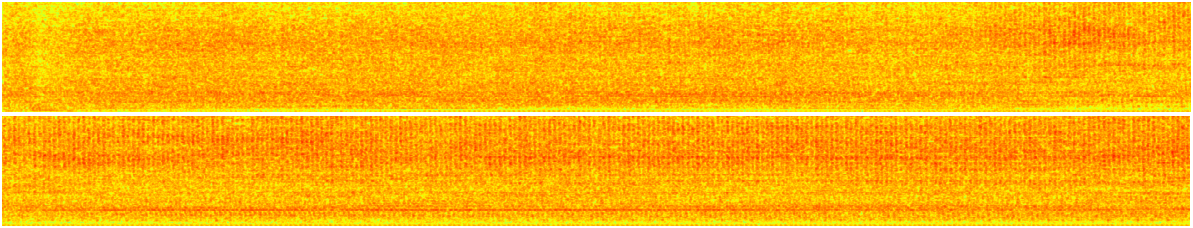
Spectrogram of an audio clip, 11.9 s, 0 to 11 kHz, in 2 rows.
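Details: Chevy truck with swapped Cummins diesel (NV4500/NP205), first run in the shop after clutch hydraulics were done, no tach or exhaust yet, alternator not charging: steady, even diesel clatter at idle with a firm low rumble, no knocks or misses; normal idle.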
